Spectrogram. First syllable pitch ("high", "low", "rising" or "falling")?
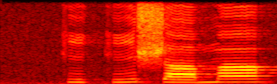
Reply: low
